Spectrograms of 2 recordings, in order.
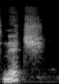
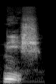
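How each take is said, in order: First: "Niche" said as "nitch", short i, ending in a ch sound; "Niche" rhymes with itch: nitch, questioning. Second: "Niche" rhymes with quiche: neesh, falling. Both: Shown as a demonstration. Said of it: "a pronunciation fest yesterday".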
